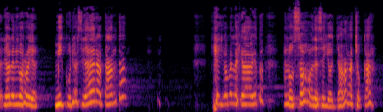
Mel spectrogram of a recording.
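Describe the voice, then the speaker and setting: A woman's voice: high voice, big-room sound. A woman preaching a sermon, telling stories and asking the congregation questions she answers herself. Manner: storytelling, asks the congregation questions and answers them.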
